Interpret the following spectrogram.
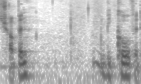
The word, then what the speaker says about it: Chopin: I think it's pronounced Chopin.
